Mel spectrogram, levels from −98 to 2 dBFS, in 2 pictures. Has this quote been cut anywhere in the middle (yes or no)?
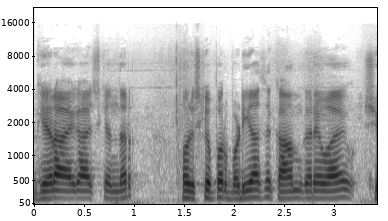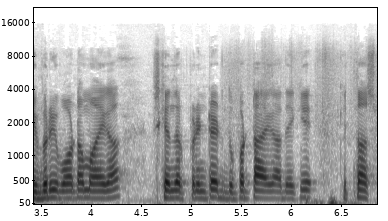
yes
